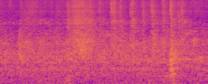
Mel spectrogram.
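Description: Quiet kitchen handling noise: a couple of light knocks and rattles as seasoning containers are taken from a cupboard and handled at the counter.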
